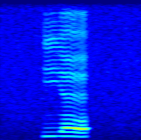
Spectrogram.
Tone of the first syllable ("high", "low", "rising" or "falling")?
low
